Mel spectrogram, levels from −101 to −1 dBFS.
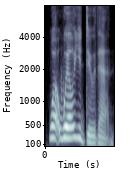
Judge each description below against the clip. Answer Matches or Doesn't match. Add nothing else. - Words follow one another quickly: Matches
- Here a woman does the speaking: Matches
